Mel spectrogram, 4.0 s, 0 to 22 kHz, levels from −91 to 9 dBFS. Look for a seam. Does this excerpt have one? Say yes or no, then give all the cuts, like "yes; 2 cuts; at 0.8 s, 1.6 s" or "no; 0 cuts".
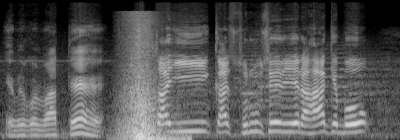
yes; 1 cut; at 1.4 s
